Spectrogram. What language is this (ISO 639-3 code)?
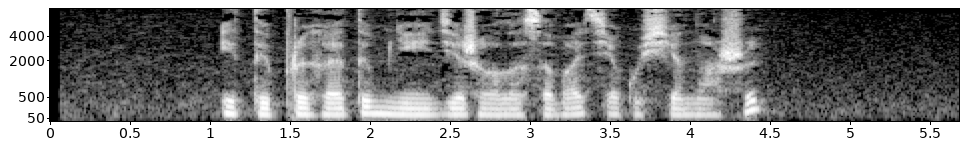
bel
